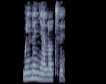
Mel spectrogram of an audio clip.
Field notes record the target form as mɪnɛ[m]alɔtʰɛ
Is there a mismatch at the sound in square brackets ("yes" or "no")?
yes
